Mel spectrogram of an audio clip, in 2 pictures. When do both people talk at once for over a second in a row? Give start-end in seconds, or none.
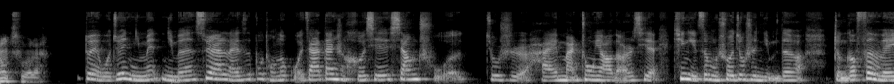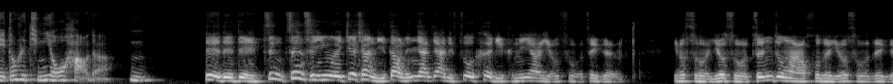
none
